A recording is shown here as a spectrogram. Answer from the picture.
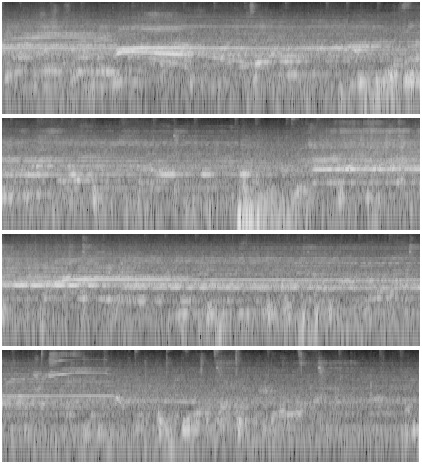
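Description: Stadium crowd cheering over music from the public-address system, with long held notes. A single low thump about six and a half seconds in.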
